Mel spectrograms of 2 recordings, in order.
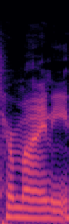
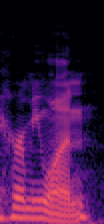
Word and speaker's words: Hermione: And Grace always talks about how my mom used to pronounce Hermione, Hermy-one.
